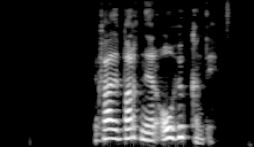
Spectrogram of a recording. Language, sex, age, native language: Icelandic, male, 30-39, Icelandic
